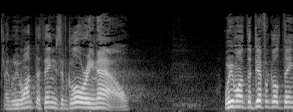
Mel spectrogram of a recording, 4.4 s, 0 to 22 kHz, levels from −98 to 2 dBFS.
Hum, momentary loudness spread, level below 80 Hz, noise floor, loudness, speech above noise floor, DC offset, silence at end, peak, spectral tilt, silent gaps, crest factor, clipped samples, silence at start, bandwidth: none; 10 LU; -62 dBFS; -61 dBFS; -18 LUFS; 43 dB; under 0.1%; 0 s; -2 dBFS; -6.5 dB/octave; none; 18 dB; under 0.1%; 0.05 s; 12.5 kHz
